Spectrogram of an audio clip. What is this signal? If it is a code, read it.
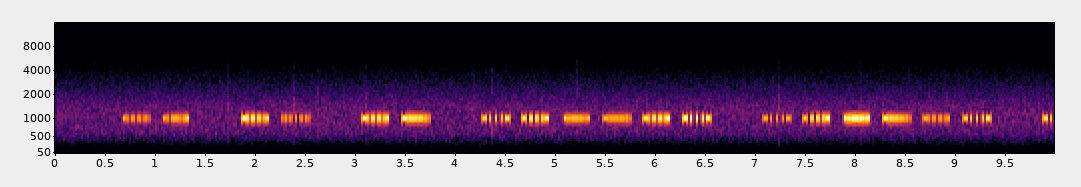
Hellschreiber (Feld-Hell, 122.5 baud), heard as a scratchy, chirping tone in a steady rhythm, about 1000 Hz, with radio static and fading. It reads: CQ DX DE HA0EDH HA0EDH …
